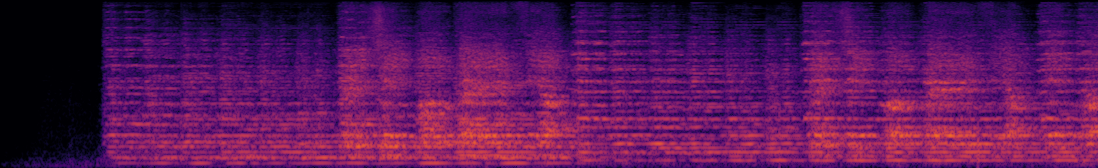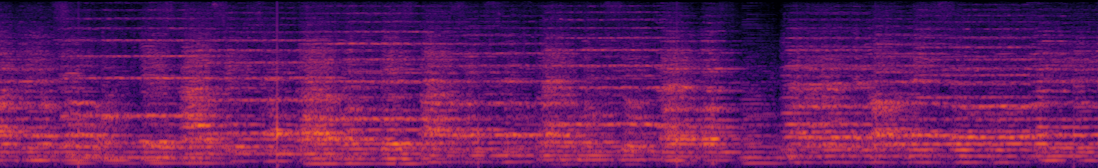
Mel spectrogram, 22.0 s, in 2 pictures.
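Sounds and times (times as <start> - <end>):
chorale: 1.0 - 21.9.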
